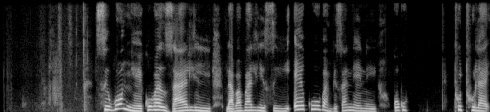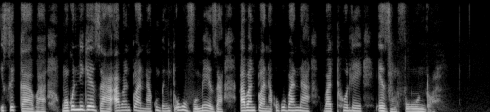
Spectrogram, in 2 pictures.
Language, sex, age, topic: North Ndebele, male, 50+, education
